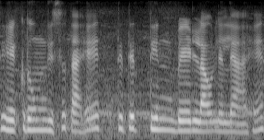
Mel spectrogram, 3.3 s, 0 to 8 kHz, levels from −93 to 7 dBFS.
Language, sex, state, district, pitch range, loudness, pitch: Marathi, female, Maharashtra, Mumbai Suburban, 195-250 Hz, -18 LUFS, 220 Hz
